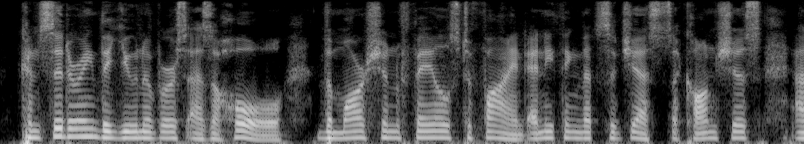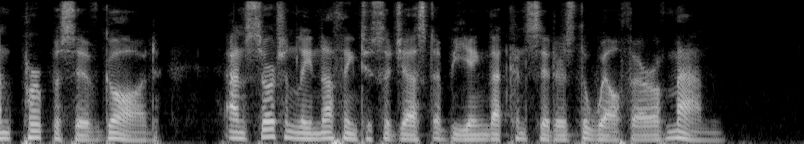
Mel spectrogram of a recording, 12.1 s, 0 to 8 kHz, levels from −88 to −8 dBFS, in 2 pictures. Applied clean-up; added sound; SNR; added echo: none; none; none; none.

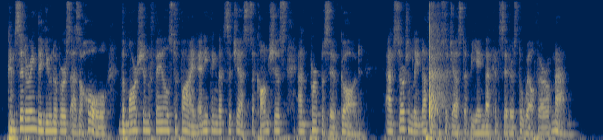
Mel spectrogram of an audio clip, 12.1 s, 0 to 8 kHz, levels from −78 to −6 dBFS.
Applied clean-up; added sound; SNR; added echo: none; Clapping; 0 dB; reverberation time 0.3 s.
